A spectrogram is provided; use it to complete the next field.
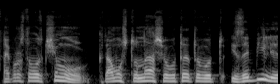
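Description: A man with a fairly high voice, talking very fast against a quiet background. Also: dry, close sound with no echo. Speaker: university lecturer, economist. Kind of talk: radio interview. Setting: studio.

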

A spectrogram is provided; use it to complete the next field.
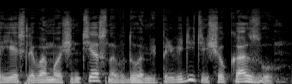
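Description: At a moderate pace, a man delivers his words with lively intonation. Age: 50s. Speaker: radio host. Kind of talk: call-in radio show. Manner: articulate, literary Russian.

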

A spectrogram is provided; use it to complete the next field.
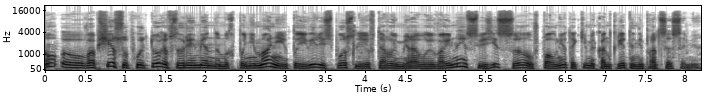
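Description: This man talks at a moderate pace in a medium pitch, his tone dark and mellow, his intonation lively and his loudness very even. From Moscow region, Russia (Lyubertsy). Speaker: ethnologist, subculture researcher. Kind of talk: interview, expert explanation. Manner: hesitant, frequent filler sounds.

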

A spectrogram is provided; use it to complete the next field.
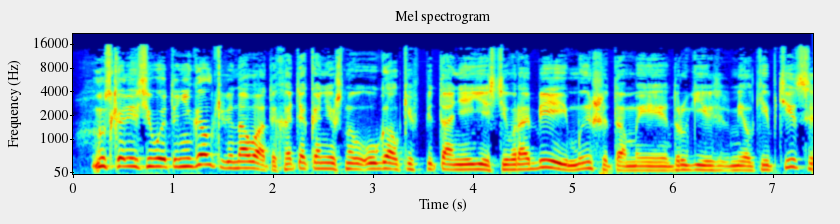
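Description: A man's ordinary speaking voice, fairly high in pitch, with lively intonation and a fairly quick pace. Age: 60s. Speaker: ornithologist running wildlife rescue. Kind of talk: radio interview.

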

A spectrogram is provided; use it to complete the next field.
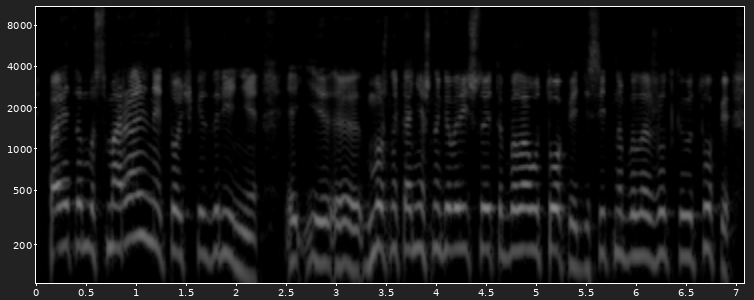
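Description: A man with a high voice talks at a fairly quick pace, his pitch varying in an ordinary way. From Odessa, Ukraine. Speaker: philosopher and political scientist. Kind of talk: radio interview. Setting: radio studio.

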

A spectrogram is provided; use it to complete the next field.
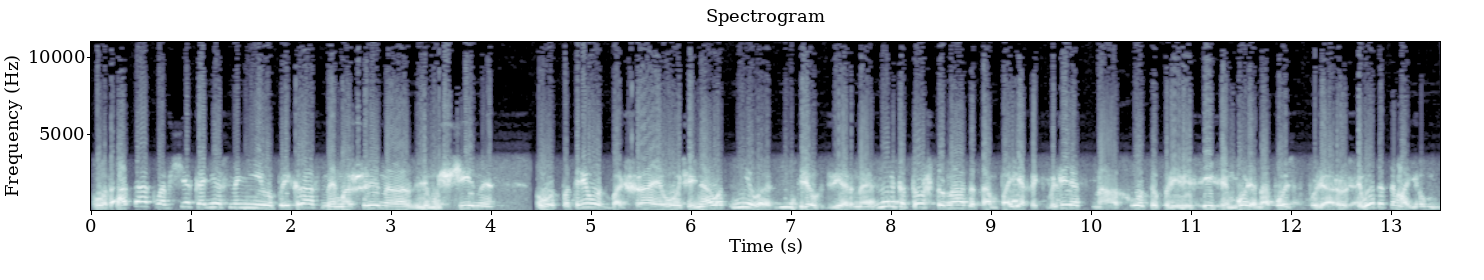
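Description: A man at a moderate pace, his loudness very even, with noticeable noise in the background. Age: old. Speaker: caller, former tank soldier. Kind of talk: phone-in comment. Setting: phone call.

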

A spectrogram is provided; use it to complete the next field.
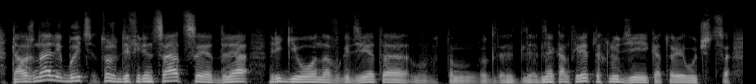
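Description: A man uses an ordinary speaking voice at a medium pitch and a fairly slow pace. His intonation is lively, his loudness very even, and the background quiet. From Middle Urals, Russia. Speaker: radio host. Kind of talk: radio talk show. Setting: radio studio.

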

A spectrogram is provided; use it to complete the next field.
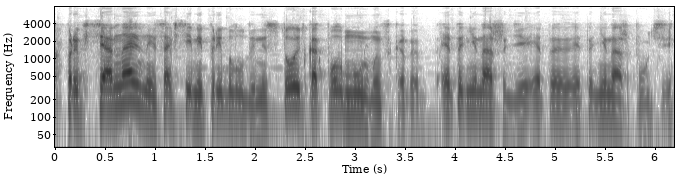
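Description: At a moderate pace, a man speaks in a normal speaking voice, medium in pitch, his intonation lively. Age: 50s. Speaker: radio host. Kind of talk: call-in radio chat.

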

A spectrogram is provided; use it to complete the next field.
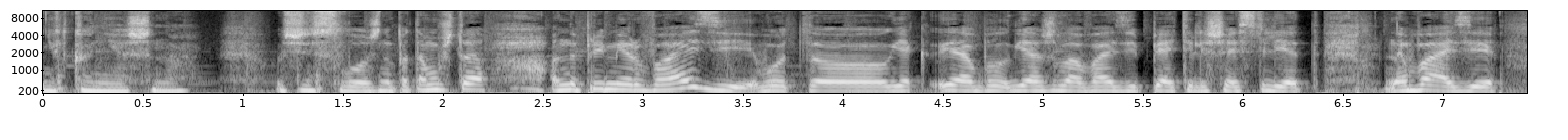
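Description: A woman speaks at a moderate pace with a medium pitch, fairly even intonation and very even loudness. Music plays in the background. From Russia, Volgodonsk. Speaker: choreographer and dance show judge. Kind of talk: radio interview. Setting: radio studio. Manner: halting.

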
